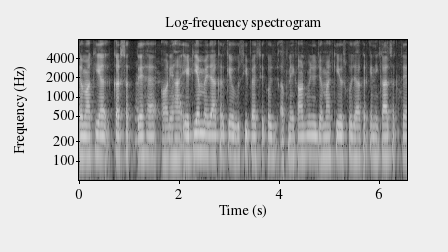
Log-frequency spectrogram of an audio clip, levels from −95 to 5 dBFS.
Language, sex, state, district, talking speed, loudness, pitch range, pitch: Hindi, male, Chandigarh, Chandigarh, 245 wpm, -20 LUFS, 120-125 Hz, 120 Hz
